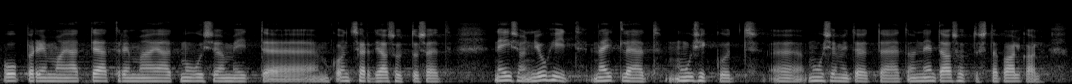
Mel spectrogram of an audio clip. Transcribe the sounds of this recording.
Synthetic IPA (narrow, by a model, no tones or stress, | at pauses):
o̞ːpːˑe̞ɾimɑjɑd̪̥̚t̪ːe̞ɑt̪ːrimɑjɑd̪̥muːseomid̪̥ko̞̰nt̪se̞rd̪̥iɑsut̪ːˑuse̞d̪̥ | nejso̞̰njuɦid̪̥næjt̪ˑlejɑd̪̥muːsikːud̪̥muːseomit̪ø̞ːt̪ːˑɑjɑd̪̥o̞nːe̞nd̪̥e̞ɑsut̪ːˑust̪e̞pɑlɡ̥ɑ̰l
